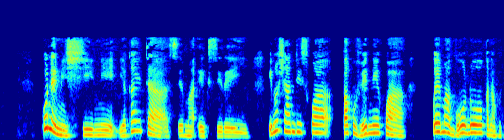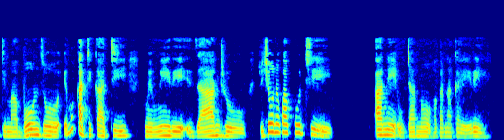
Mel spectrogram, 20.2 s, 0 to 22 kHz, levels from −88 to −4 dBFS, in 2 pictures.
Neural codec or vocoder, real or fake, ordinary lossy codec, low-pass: none; real; MP3, 32 kbps; 7.2 kHz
